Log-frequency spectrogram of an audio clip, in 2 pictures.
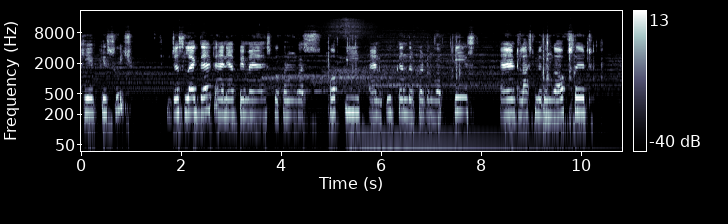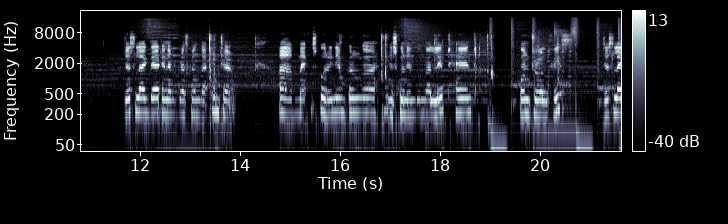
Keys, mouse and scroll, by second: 3.2 ctrl+c, 4.1 click, 5.4 ctrl+v, 6.9-10.4 typing, 13.1 click, 14.7 BackSpace, 16.6 typing, 18.9-21.0 typing, 21.0 Return.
